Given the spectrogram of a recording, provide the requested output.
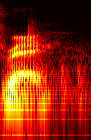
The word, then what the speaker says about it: Ralph: Ra- it's pronounced Ray. Ray. – Well, it's spelled Ralph.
